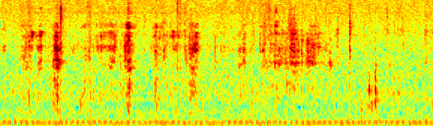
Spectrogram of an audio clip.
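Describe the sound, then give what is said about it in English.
Someone chews fried rice with soft, wet crunching and smacking, irregular bites repeating over a few seconds. A steady low hum runs underneath, and no one speaks. “Fried rice is the best thing ever.”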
